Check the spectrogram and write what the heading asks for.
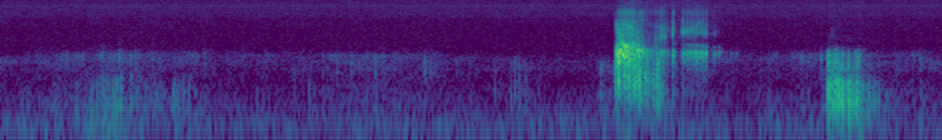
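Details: A woman's own stomach, heard as if lying on her belly: faint gurgles, then two short, loud growling gurgles. Ordinary stomach growling (borborygmi).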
